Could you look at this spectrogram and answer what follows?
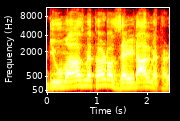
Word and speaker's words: Kjeldahl: तो नाइट्रोजन के एस्टिमेशन के दो मेथड है हमारे पास में, ड्यूमास मेथड और जेल्डाल मेथड। इसमें के साइलेंट रहता है, कजलडाल मत बोलिएगा, नॉलेज को आप कनऊ लद गए नहीं बोलते हैं, नॉलेज को, ठीक,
